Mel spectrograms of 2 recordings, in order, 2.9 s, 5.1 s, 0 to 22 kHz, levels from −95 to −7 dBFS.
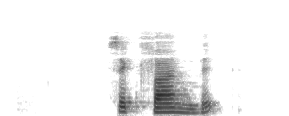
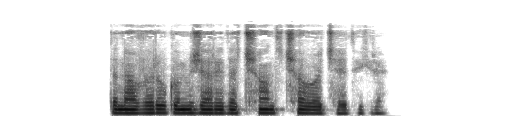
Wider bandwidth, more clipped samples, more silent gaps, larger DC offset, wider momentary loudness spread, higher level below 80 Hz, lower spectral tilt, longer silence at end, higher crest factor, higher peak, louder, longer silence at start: second, 6.8 kHz vs 9.4 kHz; neither; neither; neither; first, 15 LU vs 12 LU; second, -78 dBFS vs -54 dBFS; first, -8 dB/octave vs -6 dB/octave; second, 0.75 s vs 1.2 s; first, 24 dB vs 16 dB; second, -10 dBFS vs -4 dBFS; second, -31 LUFS vs -19 LUFS; about the same, 1.1 s vs 1.1 s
